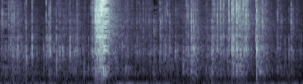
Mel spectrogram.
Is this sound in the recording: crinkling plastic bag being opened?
yes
